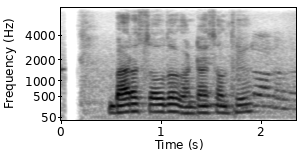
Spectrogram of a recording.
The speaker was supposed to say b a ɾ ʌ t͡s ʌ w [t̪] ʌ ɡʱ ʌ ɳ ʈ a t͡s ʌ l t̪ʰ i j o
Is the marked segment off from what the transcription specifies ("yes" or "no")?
yes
